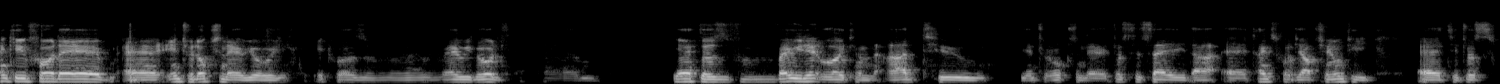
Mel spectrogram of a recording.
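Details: Adult man from Dublin, Ireland, who stutters, former chairman of the Irish Stammering Association; stuttering.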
